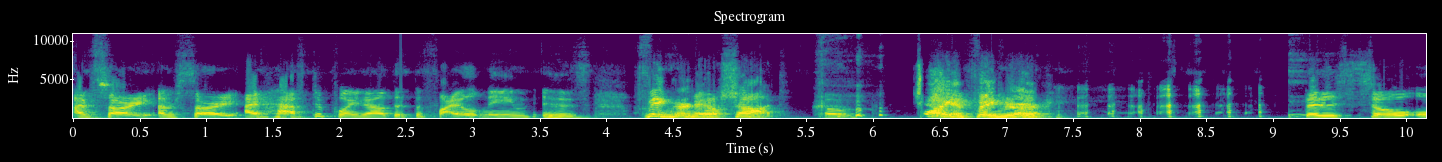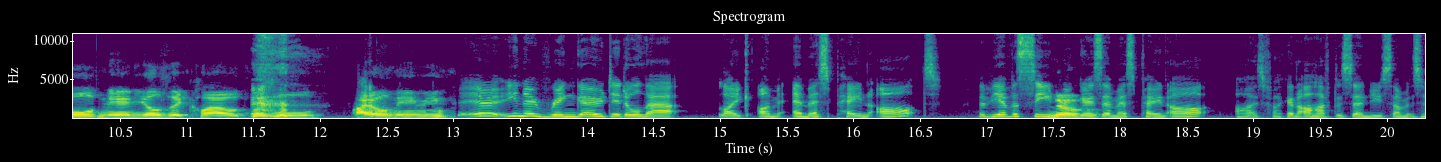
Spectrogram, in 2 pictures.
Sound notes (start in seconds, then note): 7.1 laughs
